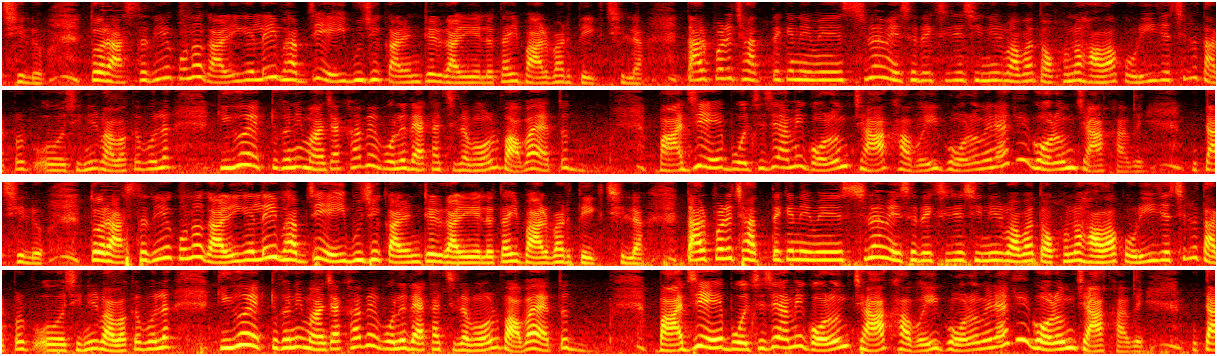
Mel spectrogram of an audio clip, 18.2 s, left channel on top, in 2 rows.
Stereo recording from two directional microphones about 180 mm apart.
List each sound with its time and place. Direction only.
0.1 s speech: 5° right (ahead or behind)
0.7 s a woman's voice: 15° right (ahead or behind)
11.8 s a woman's voice: 5° right (ahead or behind)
